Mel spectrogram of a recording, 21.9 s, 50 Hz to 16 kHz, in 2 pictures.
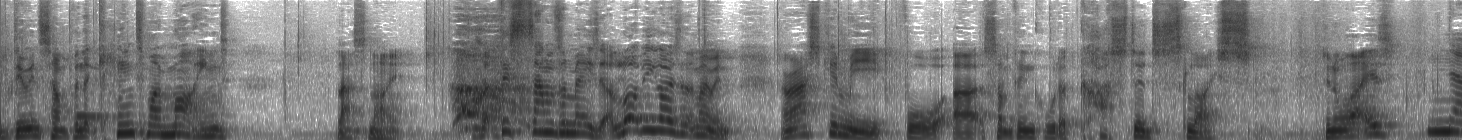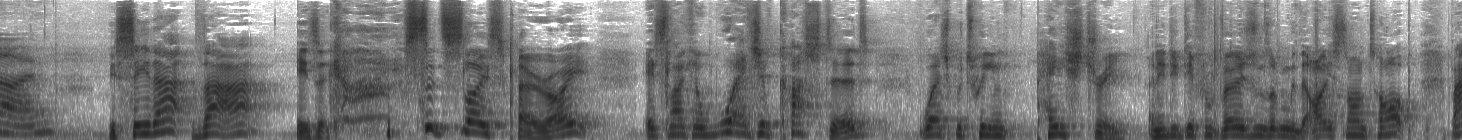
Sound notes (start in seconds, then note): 3.4 girl gasps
